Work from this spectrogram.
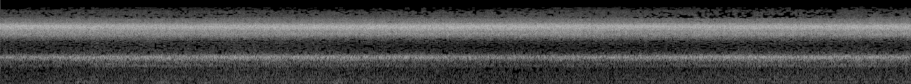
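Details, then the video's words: Brood XIII 17-year periodical cicadas, newly emerged adults singing from trees and bushes in northern Illinois, warm sunny June afternoon: dense chorus, steady high hissing drone over lower even buzzing, several species' songs mixed. "If you listen closely to these cicadas, you can tell there's more than just one kind of song going on."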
